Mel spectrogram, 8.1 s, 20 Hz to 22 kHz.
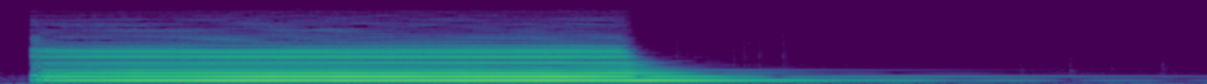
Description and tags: Cello - D3 - other
Part of the Good-sounds dataset of monophonic instrumental sounds.
instrument::cello
note::D
octave::3
midi note::38
good-sounds-id::380
dynamic_level::f
Recorded for experimental purposes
